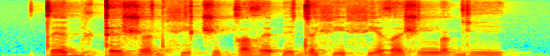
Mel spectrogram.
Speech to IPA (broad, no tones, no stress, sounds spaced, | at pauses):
t̪ ɪ bʲ ɔ ʈ ɪ ʒ ə˞ d fʲ æ t͡ʃ i ɡ ʌ ð ɪ ʔ i d ə fʲ ɛ fʲ ɛ ð ə ʃ ɪ ŋ ə˞ ɡ i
